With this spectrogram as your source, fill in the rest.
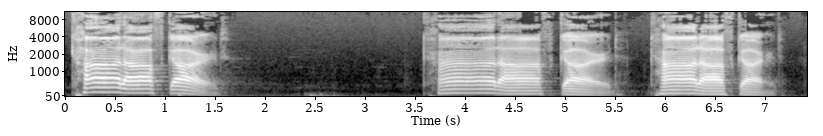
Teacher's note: Notice how the vowel sound in each one of those words, caught off guard, is the exact same. The same quality of sound, the same stress, and the same position.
